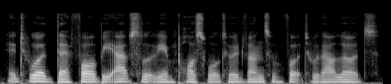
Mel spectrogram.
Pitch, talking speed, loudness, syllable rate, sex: 115 Hz, 200 wpm, -18 LUFS, 6.7 syllables/s, male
